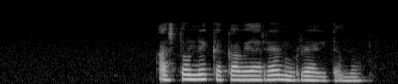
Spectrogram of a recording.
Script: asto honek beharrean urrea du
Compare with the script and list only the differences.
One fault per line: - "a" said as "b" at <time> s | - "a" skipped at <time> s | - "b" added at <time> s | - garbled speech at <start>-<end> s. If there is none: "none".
- "kaka" added at 2.2 s
- "egiten" added at 3.2 s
